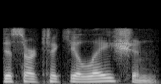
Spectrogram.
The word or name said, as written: disarticulation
